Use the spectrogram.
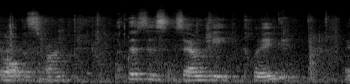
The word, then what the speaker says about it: Zoungy Kligge: I've been mis mispronouncing it all this time. This is Zji Clig.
